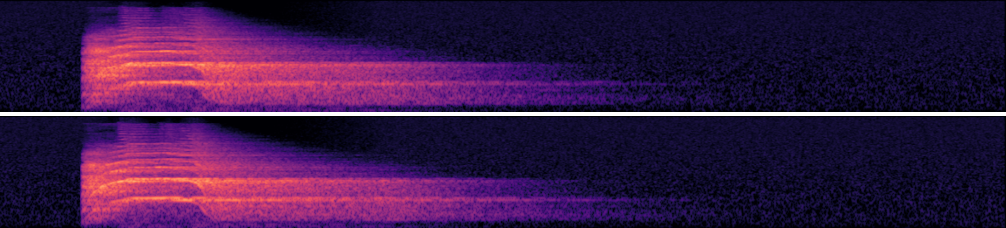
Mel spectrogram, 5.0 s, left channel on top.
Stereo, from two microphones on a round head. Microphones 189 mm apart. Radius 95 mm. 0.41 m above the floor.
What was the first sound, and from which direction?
A scream, 35° right (ahead or behind).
